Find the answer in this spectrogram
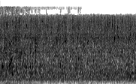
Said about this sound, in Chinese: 山洞旁边是闪闪发光的瀑布。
